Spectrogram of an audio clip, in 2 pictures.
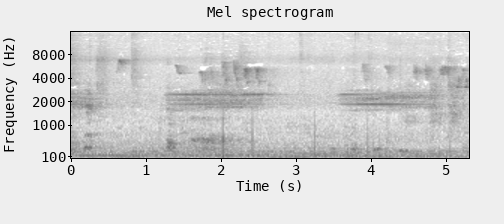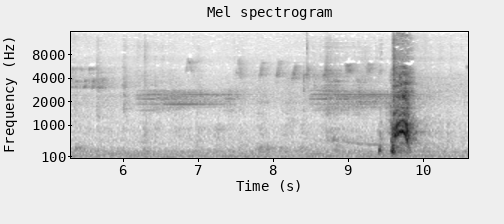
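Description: A bird calls in repeated short high phrases every second or two. Near the end comes a brief, much louder animal call.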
